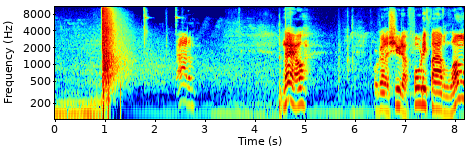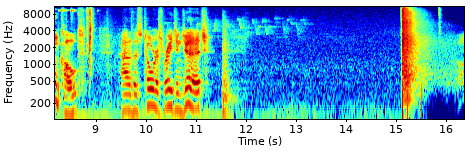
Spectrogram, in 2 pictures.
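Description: A handgun fires a loud, sharp shot outdoors, with a short echo.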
